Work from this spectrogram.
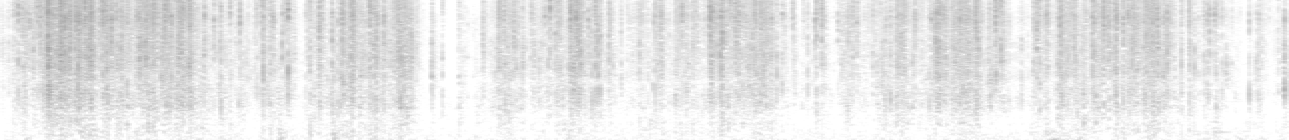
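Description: A small, soft, rectangular blue sponge in a clear plastic film wrapper is held and squeezed by yellow rubber-gloved fingers, crinkling and scratching the wrapper, with a plastic apron possibly adding some crinkle. The result is a steady, dense stream of bright, crisp crackling that swells and dips in waves throughout, with almost no low end.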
